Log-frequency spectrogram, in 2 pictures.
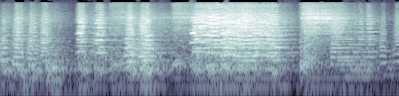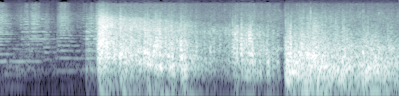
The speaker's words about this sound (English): Nighttime. Rain slashes through a deep blue sky filled with black storm clouds.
